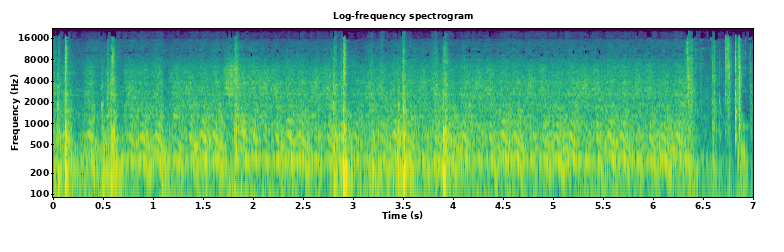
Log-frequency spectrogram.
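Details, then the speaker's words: 1984 GMC truck, old start: starter grinds over evenly with a few faint puffs but doesn't catch; a weakening battery is suspected. "sounds like my battery's getting weak but I heard a little life out of it"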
